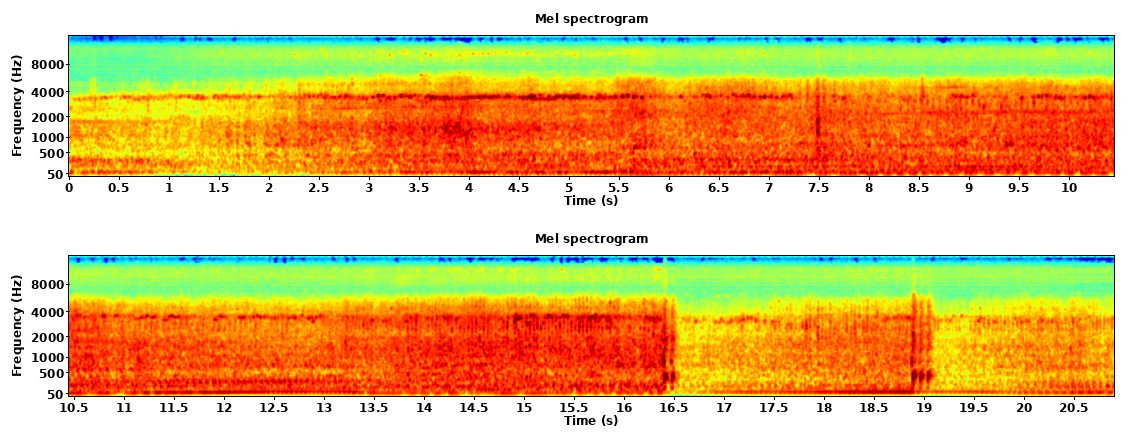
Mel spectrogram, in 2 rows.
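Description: Leopard C1 tanks driving past: the MTU V10 multi-fuel diesel engine and running gear make a steady low rumble with a high whine over it. The sound cuts off abruptly and resumes twice near the end.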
